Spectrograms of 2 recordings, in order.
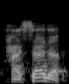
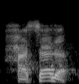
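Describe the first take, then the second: First: The final consonant ends with a clear echoing bounce. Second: The final consonant stops without an echoing bounce. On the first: The speaker calls it right. "try that this way" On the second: The speaker calls it wrong. "you say حسد"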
